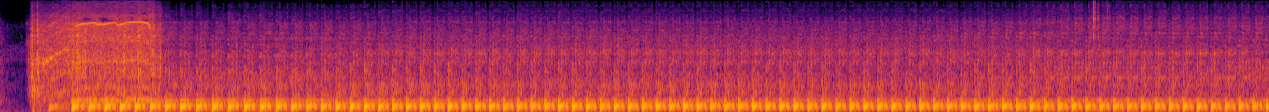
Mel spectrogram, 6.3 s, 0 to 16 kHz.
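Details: 1964 Honda Super Cub CA102 after full top-end rebuild: catches quickly, then settles into an even, steady single-cylinder putter, no misses; running well.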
